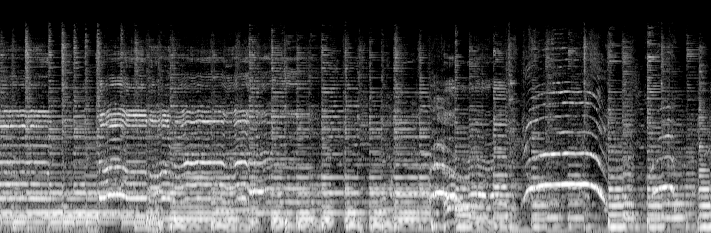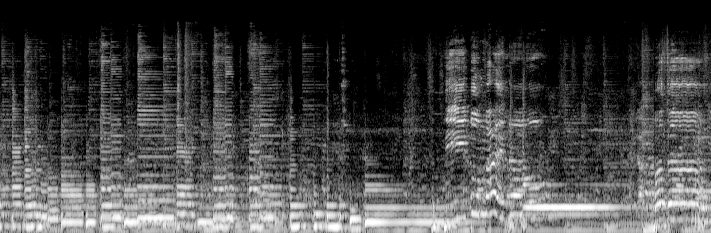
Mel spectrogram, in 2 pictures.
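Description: Two acoustic guitars playing a song live, with a man's voice singing a few long, bending notes.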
